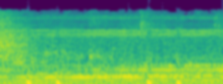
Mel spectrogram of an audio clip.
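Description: Suspense soundtrack: a steady low droning hum with held tones, pierced by low double thumps like a heartbeat, a pair about every second and a quarter. A short hissing swell opens it.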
